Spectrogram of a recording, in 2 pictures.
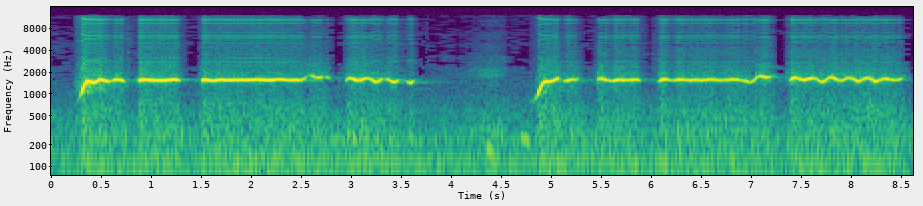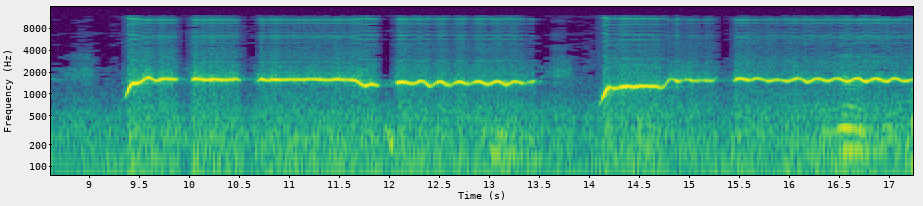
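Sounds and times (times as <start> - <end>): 
person whistling a slow worship song melody: 0.2 - 3.8, 4.7 - 8.7, 9.3 - 17.2.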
